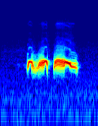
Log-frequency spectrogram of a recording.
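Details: A spotted dove gives a pair of coos, from thúc gù and gáy gọi calls used to lure wild doves: a wavering first note, then a longer, smoother falling coo, with nothing else heard.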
